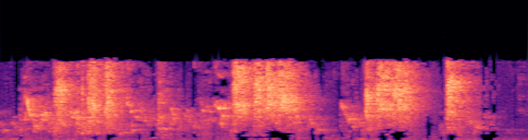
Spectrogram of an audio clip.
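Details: Budgerigars giving harsh, scratchy squawks in loud bursts of about a second, separated by brief quieter gaps, with a faint warbling chatter underneath.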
